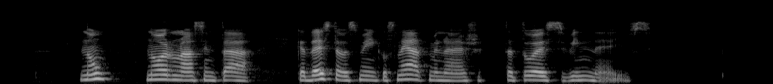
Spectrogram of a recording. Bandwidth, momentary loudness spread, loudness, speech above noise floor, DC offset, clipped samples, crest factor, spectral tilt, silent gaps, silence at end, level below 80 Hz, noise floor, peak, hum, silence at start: 8 kHz; 15 LU; -29 LUFS; 57 dB; under 0.1%; under 0.1%; 22 dB; -4.5 dB/octave; none; 1.25 s; -76 dBFS; -86 dBFS; -10 dBFS; none; 0.8 s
